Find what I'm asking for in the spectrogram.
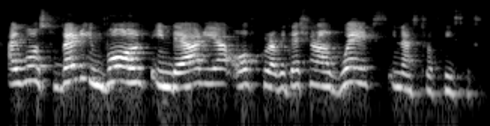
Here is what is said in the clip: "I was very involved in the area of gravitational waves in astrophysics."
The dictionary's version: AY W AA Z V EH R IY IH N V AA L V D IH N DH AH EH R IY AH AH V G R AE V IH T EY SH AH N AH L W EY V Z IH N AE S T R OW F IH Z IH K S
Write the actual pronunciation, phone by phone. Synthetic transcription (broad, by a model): AY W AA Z V EH R IY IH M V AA L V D IH N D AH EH R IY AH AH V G R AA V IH T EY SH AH N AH L W EY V S IH N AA S T R OW F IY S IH K S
